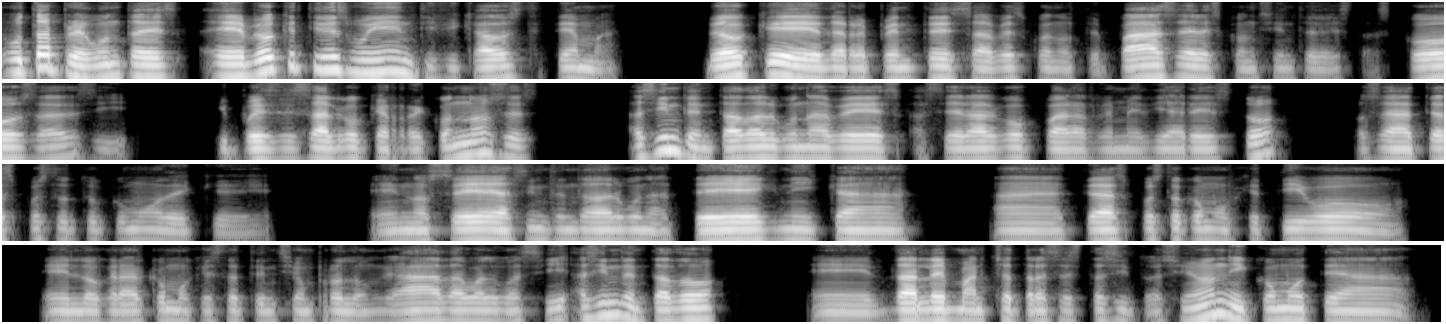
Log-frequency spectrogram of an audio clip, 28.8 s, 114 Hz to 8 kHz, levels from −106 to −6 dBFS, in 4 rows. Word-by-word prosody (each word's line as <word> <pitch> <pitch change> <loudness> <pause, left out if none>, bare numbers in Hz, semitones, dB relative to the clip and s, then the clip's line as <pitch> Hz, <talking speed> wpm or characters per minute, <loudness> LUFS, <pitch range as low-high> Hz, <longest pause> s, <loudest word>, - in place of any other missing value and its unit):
Otra 170 +7 +6
pregunta 130 0 +4
es, 125 0 -1
eh, 130 -1 +6
veo 175 +8 +7
que 230 - -3
tienes 195 -4 +3
muy 165 0 +2
identificado 115 -9 0
este 115 -1 -13
tema, 105 -3 -6 0.4
veo 125 +3 +7
que 130 -6 +8
de 110 0 0
repente 110 +2 -3
sabes 110 -1 -5
cuando 105 -2 -13
te 90 -3 -23
pasa, 125 +4 +4
eres 115 -1 -1
consciente 105 -1 -17
de 95 - -15
estas 100 0 -30
cosas, 120 +2 0
y 105 -1 -23 0.4
y - - -14
pues, 110 -1 +1
es 110 +1 -13
algo 115 0 +2
que 110 - -7
reconoces, 125 +5 -5 0.4
¿has 130 +5 -7
intentado 120 - +2
alguna 120 -1 -1
vez 115 -1 +1
hacer 110 +1 -7
algo 110 +1 -2
para 105 -2 -3
remediar 105 +1 -10
esto? 105 +10 -5 0.3
O 100 - -19
sea, 110 -1 -1
te 115 - -6
has 110 0 -2
puesto 115 0 -17
tú 110 0 -18
como 110 0 -11
de 100 -1 -9
que, 95 -1 -22 0.5
eh, 100 +2 -10
no 105 0 -4
sé, 110 +1 +4
¿has 110 +2 +1
intentado 110 -1 -5
alguna 110 -1 -4
técnica? 110 -1 +2 0.4
Ah, 105 0 -6
¿te 110 - -2
has 110 0 +3
puesto 115 +1 -10
como 115 -1 -9
objetivo, 110 -2 -5 0.4
en 105 0 -6
lograr 105 0 -5
como 115 -1 -9
que 105 - -15
esta 110 +1 -11
tensión 105 0 -12
prolongada 110 +2 -4
o 110 - -2
algo 110 0 -5
así? 115 +4 -10
¿Has 130 +2 -7
intentado, 125 -5 +1 0.4
eh, 100 0 -7
darle 115 +1 +6
marcha 115 0 -4
tras 105 +1 -7
esta 110 +1 -12
situación? 120 - -3
¿Y 125 - +1
cómo 120 0 -2
te 110 -2 -5
ha 105 -4 -4
110 Hz, 175 wpm, -23 LUFS, 105-120 Hz, 0.5 s, que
